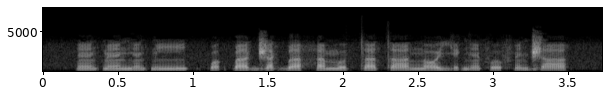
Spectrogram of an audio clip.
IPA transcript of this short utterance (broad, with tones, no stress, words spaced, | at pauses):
ɛ̃˨k͡pɛ̃˧ɡɛ̃˨k͡pĩ˨˦ | k͡pɔ˧k͡pa˦ d͡ʒa˦ɡ͡ba˦ha˦mo˦ ta˦˨ta˧ nɔ˦ je˧ɡɛ̃˧fo˧fɛ̃˨ d͡ʒa˧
